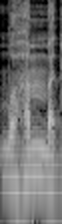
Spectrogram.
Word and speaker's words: محمد: وہ تلفظ نہیں رہتی۔ تلفظ عربی کی یہ ہے کہ ہا کو اپنے گلے میں تھوڑا سا رگڑ کر کے پڑھنا ہے۔ تو پڑھتے وقت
